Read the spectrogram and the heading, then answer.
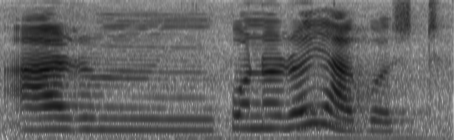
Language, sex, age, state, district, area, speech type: Bengali, female, 18-30, West Bengal, Paschim Medinipur, rural, spontaneous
